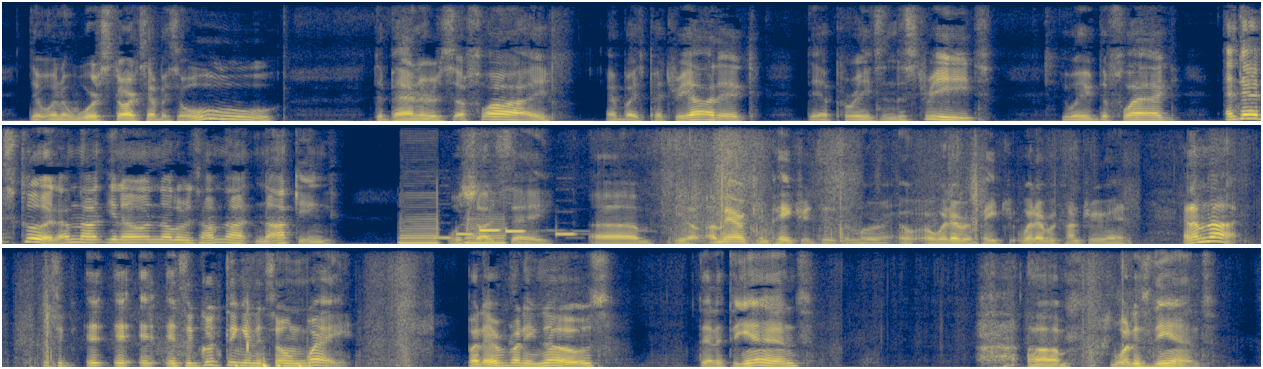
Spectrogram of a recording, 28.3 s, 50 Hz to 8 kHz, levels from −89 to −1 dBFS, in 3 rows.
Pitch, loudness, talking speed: 130 Hz, -18 LUFS, 175 wpm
